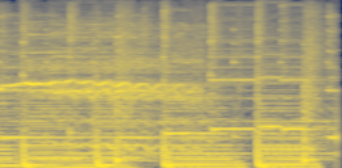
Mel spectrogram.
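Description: Horse in the video game Trails of Cold Steel gives a loud, close whinny with repeated hoof beats, several sharp strikes spaced through the short stretch, no talking.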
